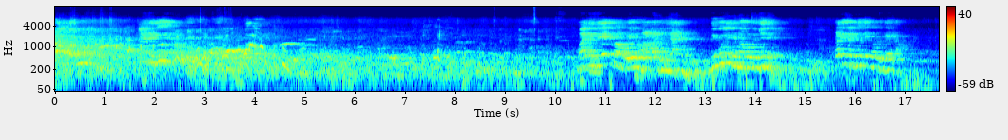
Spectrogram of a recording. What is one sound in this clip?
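A man speaks from the front of a large echoing hall through a loudspeaker.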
